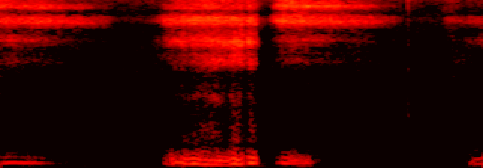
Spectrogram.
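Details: Low rumbling snore bursts with a brief snort from a young dog sleeping mouth open, worn out after his first walk following his final set of shots; snoring.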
